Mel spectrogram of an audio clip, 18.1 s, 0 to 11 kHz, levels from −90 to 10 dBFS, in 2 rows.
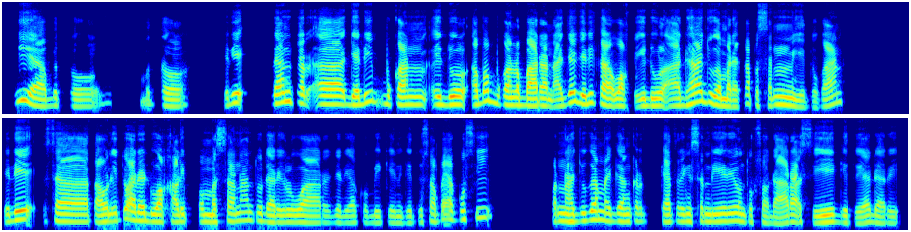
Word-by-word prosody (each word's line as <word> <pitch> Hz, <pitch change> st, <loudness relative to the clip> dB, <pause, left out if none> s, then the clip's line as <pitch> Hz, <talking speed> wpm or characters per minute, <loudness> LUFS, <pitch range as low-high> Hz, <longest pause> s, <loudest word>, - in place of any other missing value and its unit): Iya, 290 Hz, -8 st, +4 dB
betul 155 Hz, +2 st, -9 dB, 0.3 s
betul. 170 Hz, -, -5 dB, 0.4 s
Jadi -, -, +1 dB, 0.4 s
dan 240 Hz, +4 st, +5 dB
ter 220 Hz, -3 st, 0 dB
eee, 200 Hz, 0 st, +6 dB
jadi 195 Hz, +6 st, +3 dB
bukan 190 Hz, -3 st, 0 dB
idul 190 Hz, 0 st, +5 dB
apa, 215 Hz, +9 st, +1 dB
bukan 200 Hz, -7 st, +1 dB
lebaran 170 Hz, -2 st, +4 dB
aja, 160 Hz, +11 st, +3 dB
jadi 210 Hz, -1 st, +4 dB
kayak 195 Hz, -6 st, +4 dB
waktu 160 Hz, -1 st, 0 dB
Idul 170 Hz, 0 st, +2 dB
Adha 180 Hz, +10 st, +2 dB
juga 200 Hz, -7 st, +3 dB
mereka 160 Hz, +6 st, 0 dB
pesen, 175 Hz, +2 st, -7 dB, 0.2 s
gitu 135 Hz, -2 st, -9 dB
kan. 180 Hz, +10 st, -2 dB, 0.7 s
Jadi 450 Hz, +3 st, +5 dB
setahun 170 Hz, -2 st, +1 dB
itu -, -, -1 dB
ada 190 Hz, -2 st, +5 dB
dua 170 Hz, -1 st, +3 dB
kali 165 Hz, 0 st, -2 dB
pemesanan 165 Hz, +4 st, -3 dB
tuh 185 Hz, -, -5 dB
dari 155 Hz, -1 st, 0 dB
luar, 155 Hz, -1 st, -1 dB
jadi 150 Hz, -1 st, -8 dB
aku 150 Hz, 0 st, -18 dB
bikin 145 Hz, 0 st, -9 dB
gitu. 145 Hz, +1 st, -12 dB
Sampai 170 Hz, -1 st, -6 dB
aku 215 Hz, +2 st, -7 dB
sih, 260 Hz, +5 st, -9 dB, 0.6 s
pernah 175 Hz, -1 st, 0 dB
juga 185 Hz, +4 st, +1 dB
megang 175 Hz, -3 st, -2 dB
kert 175 Hz, -1 st, -9 dB
katering 170 Hz, +1 st, -3 dB
sendiri 175 Hz, +1 st, -2 dB
untuk 165 Hz, -3 st, -4 dB
saudara 145 Hz, +2 st, -2 dB
sih, 155 Hz, +1 st, 0 dB
gitu 150 Hz, -2 st, -8 dB
ya, 145 Hz, +3 st, -2 dB
dari 140 Hz, -3 st, -7 dB
170 Hz, 175 wpm, -27 LUFS, 155-195 Hz, 0.7 s, eee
